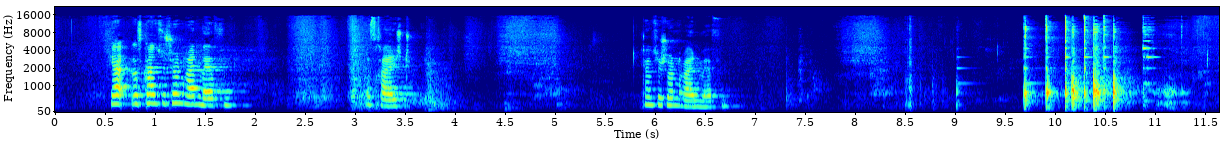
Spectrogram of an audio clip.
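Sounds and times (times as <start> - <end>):
speech: 0.5 - 3.9, 5.9 - 6.8
ceramic bowl clinking in a kitchen: 9.0 - 11.4.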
